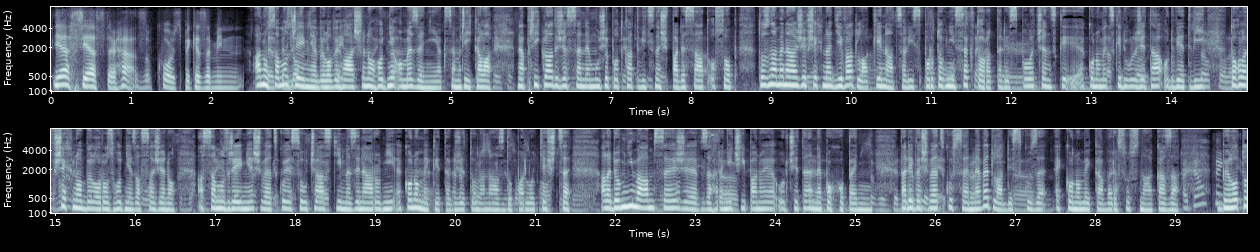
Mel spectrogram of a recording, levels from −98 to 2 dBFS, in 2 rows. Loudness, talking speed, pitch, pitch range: -16 LUFS, 140 wpm, 190 Hz, 175-210 Hz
